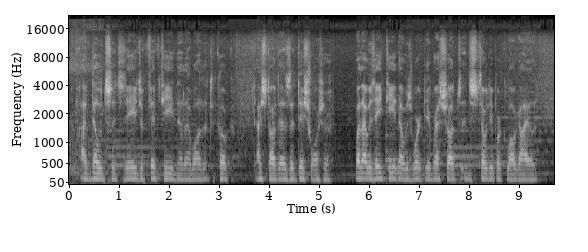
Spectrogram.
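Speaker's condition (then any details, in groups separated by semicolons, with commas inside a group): ALS; hands affected; uses wheelchair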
